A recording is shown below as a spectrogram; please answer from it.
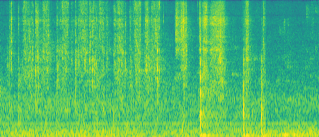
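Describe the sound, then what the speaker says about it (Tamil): Coffee bun dough of flour and egg being mixed in a bowl, a soft steady stirring and rubbing with a few light knocks of a utensil, close and fairly quiet, without talk. "இதையும் விட்டு நாங்கள் இப்போ இதை குழைக்க போகிறோம்."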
